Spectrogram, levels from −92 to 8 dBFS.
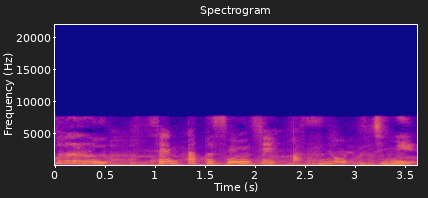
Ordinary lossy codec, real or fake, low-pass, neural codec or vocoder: none; fake; none; codec, 16 kHz, 1 kbps, FreqCodec, larger model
